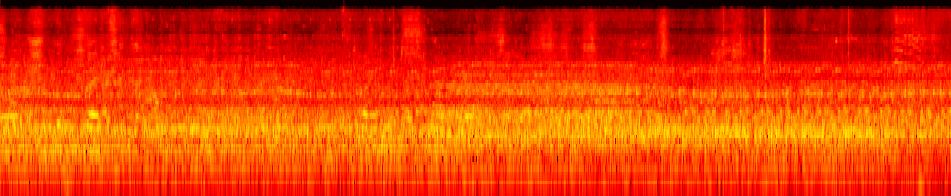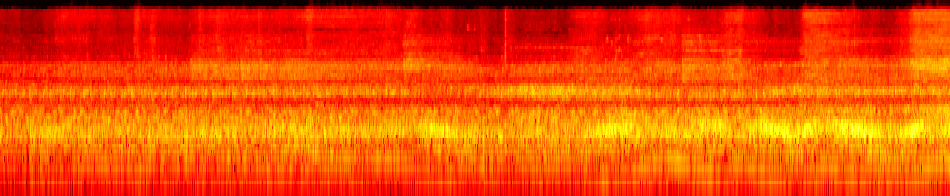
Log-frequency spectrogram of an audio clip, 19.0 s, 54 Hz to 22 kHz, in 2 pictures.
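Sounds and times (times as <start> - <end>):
toy car motor whirring: 5.2 - 19.0.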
